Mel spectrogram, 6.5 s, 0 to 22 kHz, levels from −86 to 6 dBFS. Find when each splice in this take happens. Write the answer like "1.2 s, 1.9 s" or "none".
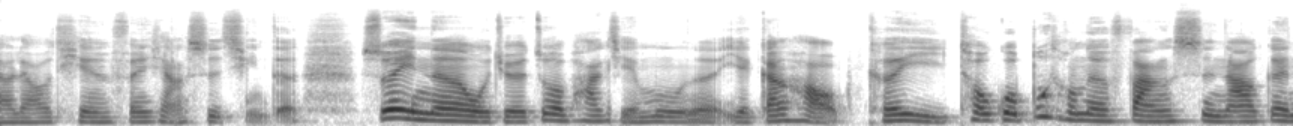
3.0 s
